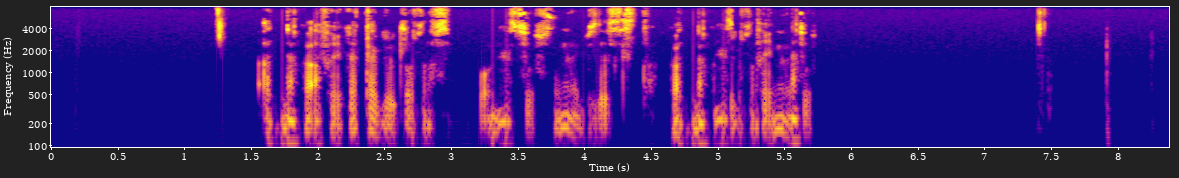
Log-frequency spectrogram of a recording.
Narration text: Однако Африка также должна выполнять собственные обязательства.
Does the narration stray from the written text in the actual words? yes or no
yes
